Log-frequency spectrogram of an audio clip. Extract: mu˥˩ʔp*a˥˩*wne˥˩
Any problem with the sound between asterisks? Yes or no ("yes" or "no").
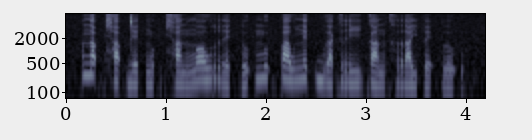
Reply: yes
